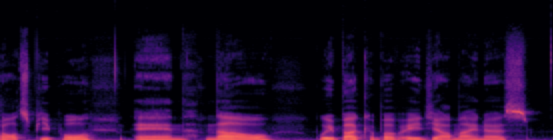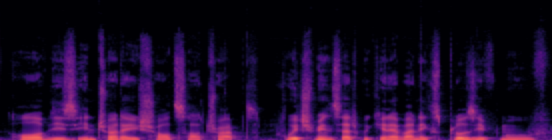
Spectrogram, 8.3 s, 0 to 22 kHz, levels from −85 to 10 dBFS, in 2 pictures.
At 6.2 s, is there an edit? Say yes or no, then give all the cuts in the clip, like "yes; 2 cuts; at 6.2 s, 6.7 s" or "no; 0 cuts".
yes; 2 cuts; at 4.2 s, 6.2 s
